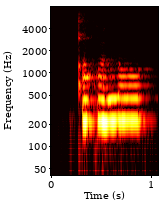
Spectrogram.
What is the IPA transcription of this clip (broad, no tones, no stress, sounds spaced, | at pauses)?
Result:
qʼ ə̃ q õ lː ɔ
